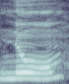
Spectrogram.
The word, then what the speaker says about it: gnome: but k is silent the word gnome we write it with g n but g is silent what where which in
